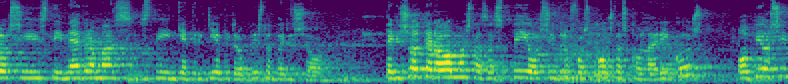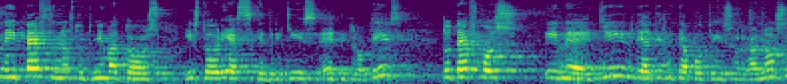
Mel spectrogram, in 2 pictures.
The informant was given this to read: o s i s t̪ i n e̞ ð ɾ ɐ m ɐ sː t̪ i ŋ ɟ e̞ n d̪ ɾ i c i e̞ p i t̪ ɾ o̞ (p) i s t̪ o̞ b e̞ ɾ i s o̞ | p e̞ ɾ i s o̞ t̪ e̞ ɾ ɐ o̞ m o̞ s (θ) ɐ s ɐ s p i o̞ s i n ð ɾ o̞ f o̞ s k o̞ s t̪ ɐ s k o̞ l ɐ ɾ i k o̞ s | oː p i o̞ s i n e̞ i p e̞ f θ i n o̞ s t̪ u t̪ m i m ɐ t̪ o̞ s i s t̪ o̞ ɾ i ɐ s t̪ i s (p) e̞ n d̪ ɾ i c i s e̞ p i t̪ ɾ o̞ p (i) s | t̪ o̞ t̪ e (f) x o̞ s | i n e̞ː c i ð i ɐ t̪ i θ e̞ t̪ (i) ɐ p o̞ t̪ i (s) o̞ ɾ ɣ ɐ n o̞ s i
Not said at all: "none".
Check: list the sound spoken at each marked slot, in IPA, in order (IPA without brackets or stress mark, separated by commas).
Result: p, θ, c, i, f, e, s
